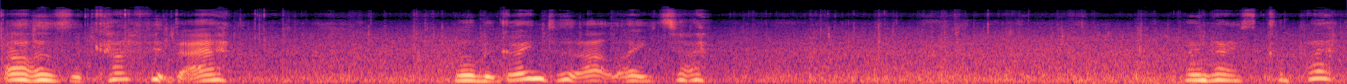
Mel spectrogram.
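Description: A woman's voice: a little high, takes it slowly, noisy background. A woman, chatting casually to camera as a vanlife vlogger, talking to her dogs and viewers. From England. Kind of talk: casual vlog chat. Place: inside a motorhome, then outdoors on a seafront promenade.

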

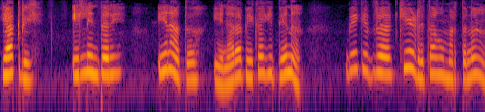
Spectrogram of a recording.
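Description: Woman voicing a timid high-pitched young village wife. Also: fairly quick, warm tone, no echo. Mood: pleading. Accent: North Karnataka Kannada. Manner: pleading, whiny. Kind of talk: cartoon serial voice acting.

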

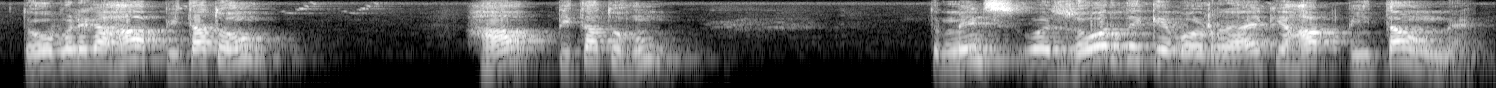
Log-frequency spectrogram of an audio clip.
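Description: Indian guy teaching english, slow careful examples, lots of questions to the class, kinda high voice, echoey room. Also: a little mellow. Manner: explains step by step with many rhetorical questions. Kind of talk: spoken English lesson.

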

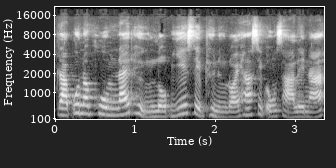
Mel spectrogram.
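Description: Woman live seller pitching nonstop. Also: animated, fast. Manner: repetitive, urging hard sell with frequent polite particles. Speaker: live-stream online seller.

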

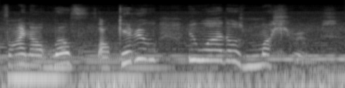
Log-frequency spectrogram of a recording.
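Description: Woman putting on a scratchy gruff turtle king. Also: big pitch swings, unhurried. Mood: fed-up. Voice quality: scratchy, put-on low voice. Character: gruff middle-aged male turtle king, a fed-up father. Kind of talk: fan-made toy comedy skit. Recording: music playing behind.

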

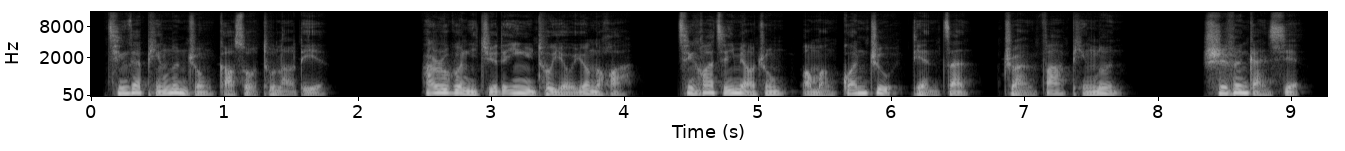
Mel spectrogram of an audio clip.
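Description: Male language teacher, lively intonation, measured scripted lesson delivery. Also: fairly low pitch. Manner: clear, measured explanation with slow example words. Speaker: English pronunciation teacher.

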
